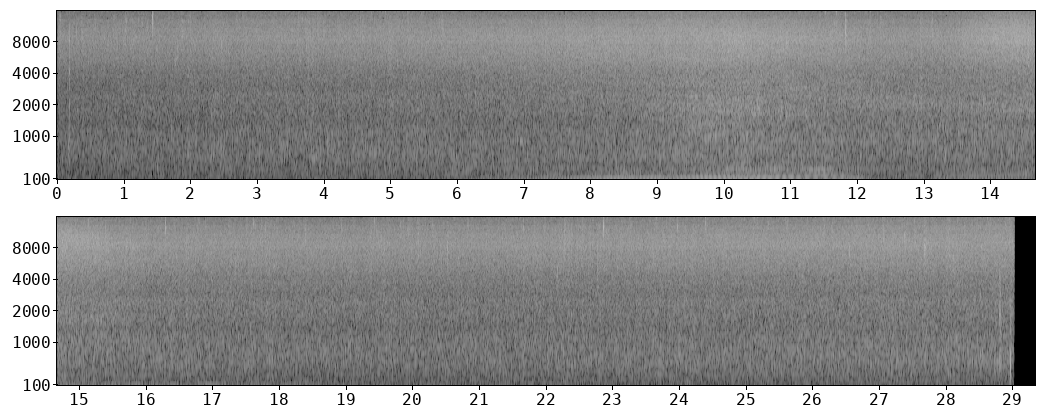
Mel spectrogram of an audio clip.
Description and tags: Rain-Atmo with a little bit Wind in a Tree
